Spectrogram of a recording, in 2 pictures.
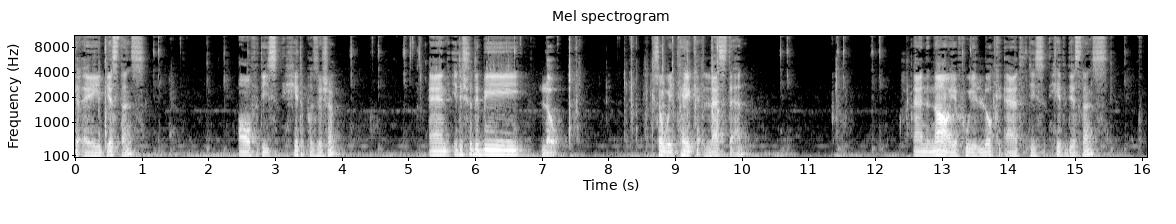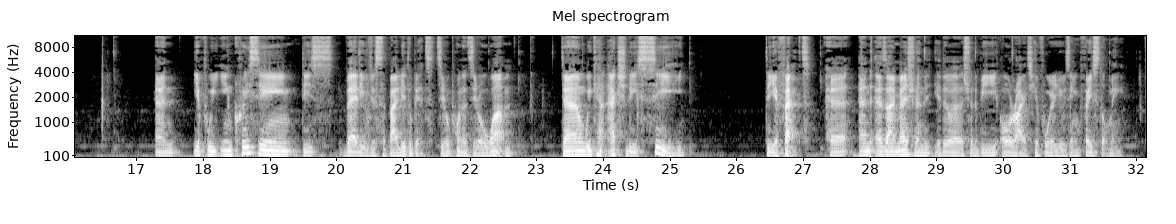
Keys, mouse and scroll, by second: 1.5-2.0 scroll up 2, 2.0-2.6 middle drag, 2.6 click, 3.4 click, 4.6 click, 5.2 scroll down 1, 5.5-6.2 middle drag, 6.2 click, 8.6 s, 11.5 ctrl+click, 12.0 ctrl+shift+click, 13.4 ctrl+shift+click, 14.3 click, 15.2-15.6 scroll up 3, 15.6-16.7 middle drag, 16.7-19.7 shift+drag, 22.3-23.0 middle drag, 23.0 scroll down 1, 23.7 middle click, 24.2 alt+z, 25.0-25.3 scroll up 1, 25.3-26.2 middle drag, 27.1-27.9 middle drag, 27.9-29.8 drag, 31.6-32.1 middle drag.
